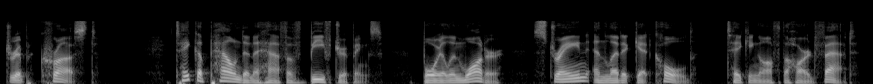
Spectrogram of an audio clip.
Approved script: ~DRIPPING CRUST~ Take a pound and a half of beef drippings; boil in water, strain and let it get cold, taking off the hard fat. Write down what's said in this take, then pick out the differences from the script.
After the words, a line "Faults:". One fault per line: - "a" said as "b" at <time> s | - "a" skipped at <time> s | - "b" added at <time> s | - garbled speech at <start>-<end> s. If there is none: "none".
~Drip CRUST~ Take a pound and a half of beef drippings; boil in water, strain and let it get cold, taking off the hard fat.
Faults:
- "DRIPPING" said as "Drip" at 0.1 s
